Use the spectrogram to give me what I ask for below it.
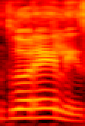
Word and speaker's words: Glorelys: Yeah, I mean, everyone calls me Glory. It's Glorelys. It's just hard to say.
